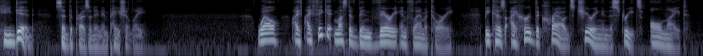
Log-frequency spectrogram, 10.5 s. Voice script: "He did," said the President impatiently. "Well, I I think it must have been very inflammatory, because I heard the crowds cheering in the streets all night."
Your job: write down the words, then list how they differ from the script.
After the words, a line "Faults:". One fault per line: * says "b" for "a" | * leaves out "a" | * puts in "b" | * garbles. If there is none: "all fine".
"He did," said the President impatiently. "Well, I I think it must have been very inflammatory, because I heard the crowds cheering in the streets all night."
Faults:
all fine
